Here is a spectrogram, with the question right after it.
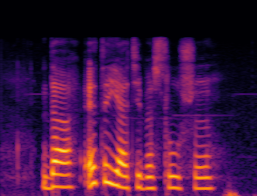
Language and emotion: Russian, positive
